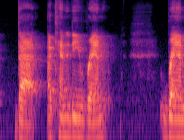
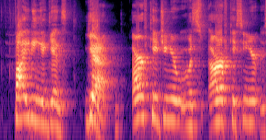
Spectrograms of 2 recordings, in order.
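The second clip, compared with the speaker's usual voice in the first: loud, higher heated rant; raised angry voice, building the case; 9 semitones higher, 9 dB louder than usual. Real, not acted. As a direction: hammer the facts in outrage. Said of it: "this gets me mad".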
